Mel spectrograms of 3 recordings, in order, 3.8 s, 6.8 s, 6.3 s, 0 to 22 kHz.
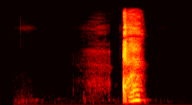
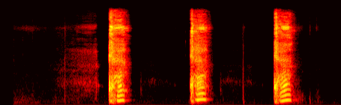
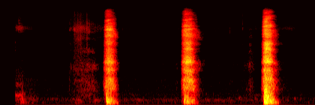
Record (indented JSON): {
  "cough_length": "3.8 s",
  "cough_amplitude": 32460,
  "cough_signal_mean_std_ratio": 0.22,
  "three_cough_length": "6.8 s",
  "three_cough_amplitude": 30656,
  "three_cough_signal_mean_std_ratio": 0.29,
  "exhalation_length": "6.3 s",
  "exhalation_amplitude": 25484,
  "exhalation_signal_mean_std_ratio": 0.22,
  "survey_phase": "beta (2021-08-13 to 2022-03-07)",
  "age": "18-44",
  "gender": "Female",
  "wearing_mask": "No",
  "symptom_none": true,
  "smoker_status": "Ex-smoker",
  "respiratory_condition_asthma": false,
  "respiratory_condition_other": false,
  "recruitment_source": "REACT",
  "submission_delay": "2 days",
  "covid_test_result": "Negative",
  "covid_test_method": "RT-qPCR",
  "influenza_a_test_result": "Negative",
  "influenza_b_test_result": "Negative"
}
